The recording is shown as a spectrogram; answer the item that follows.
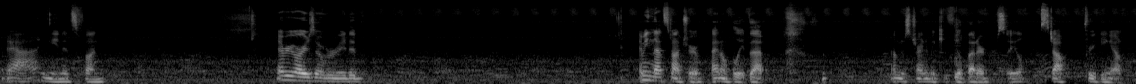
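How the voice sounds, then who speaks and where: A woman's voice: a bass voice, a little fast, long pauses, darkish tone, slight background noise. A young woman playing a blunt, restless, sardonic 27-year-old star in a naturalistic radio drama, probing in a conversational way. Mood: dry, dismissive. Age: young adult.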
